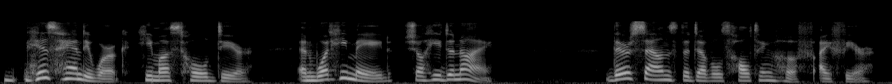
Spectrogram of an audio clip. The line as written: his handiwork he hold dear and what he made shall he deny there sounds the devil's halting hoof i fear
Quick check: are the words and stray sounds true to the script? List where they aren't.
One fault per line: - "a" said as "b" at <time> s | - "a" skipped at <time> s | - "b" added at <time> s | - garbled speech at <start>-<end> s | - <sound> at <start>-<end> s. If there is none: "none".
- "must" added at 1.5 s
